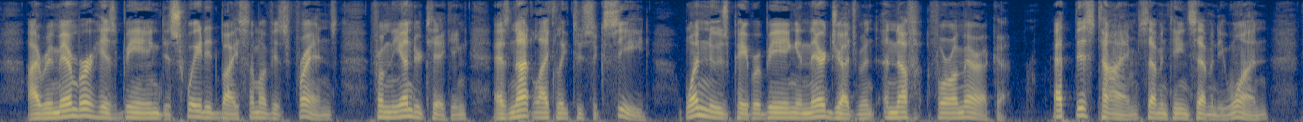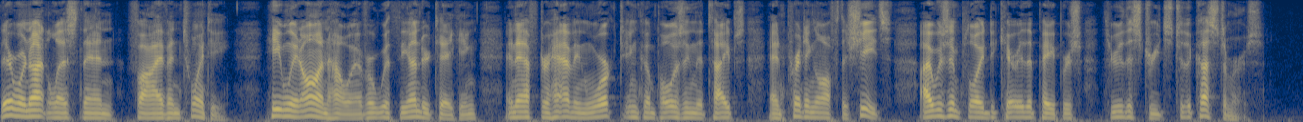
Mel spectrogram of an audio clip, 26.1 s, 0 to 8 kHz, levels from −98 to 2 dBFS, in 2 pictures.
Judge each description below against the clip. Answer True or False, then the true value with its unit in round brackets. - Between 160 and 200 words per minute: True (165 wpm)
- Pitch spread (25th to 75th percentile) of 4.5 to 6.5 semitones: False (3.4 semitones)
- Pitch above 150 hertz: False (120 Hz)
